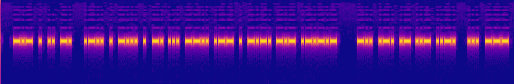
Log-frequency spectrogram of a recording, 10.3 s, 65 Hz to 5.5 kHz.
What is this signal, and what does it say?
Morse code, heard as a keyed tone, about 29 wpm, 630 Hz. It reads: KEIN LEBENSZWECK. DRAUF SO
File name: 007 Letzter Streich 30wpm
